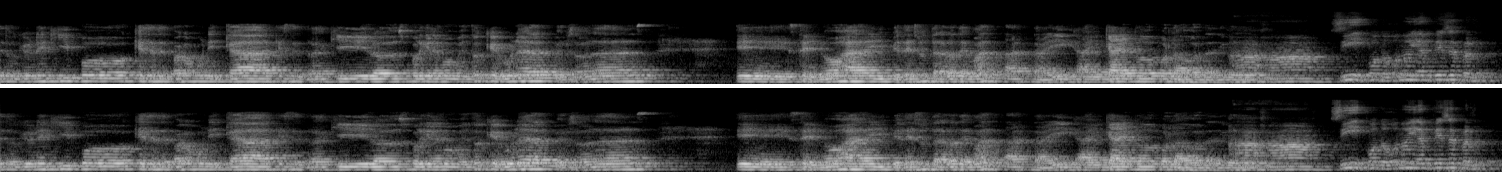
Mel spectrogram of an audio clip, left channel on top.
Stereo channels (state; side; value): normal; both; correlation 0.71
